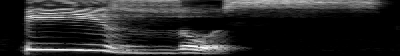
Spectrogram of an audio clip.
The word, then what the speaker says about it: pisos: Como que está o som do S agora? Com som de S ou com som de Z?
